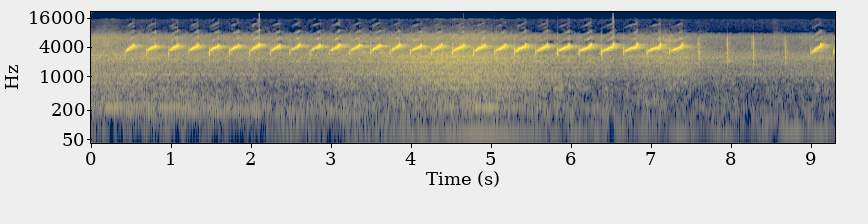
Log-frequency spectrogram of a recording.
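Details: Prinia giving its lively 'klik klik' call: a fast, steady run of short, sharp, high notes, about four per second, each sweeping quickly downward. The run lasts some seven seconds, then breaks off, and one more note follows near the end.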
